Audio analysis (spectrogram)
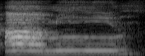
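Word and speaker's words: aamiin: Dan sahabat-sahabatku, dalam Islam itu kata amin itu A-nya 2 dibacanya amin.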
